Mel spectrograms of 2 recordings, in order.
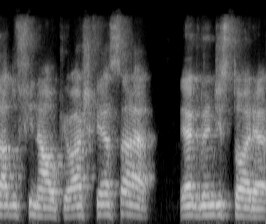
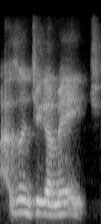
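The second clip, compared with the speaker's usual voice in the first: put-on elderly man's way of talking. Joking about being old, starting a line in an old man voice. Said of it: "tem que fazer voz de velho".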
